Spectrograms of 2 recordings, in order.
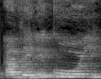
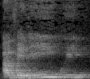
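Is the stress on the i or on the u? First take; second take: u; i. First: The stress falls on the u; u is strong. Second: The stress falls on the i; u is weak. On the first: "como ele é forte, você fala averigue" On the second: "respaldam a pronúncia dessas palavras de outra maneira"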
